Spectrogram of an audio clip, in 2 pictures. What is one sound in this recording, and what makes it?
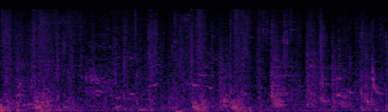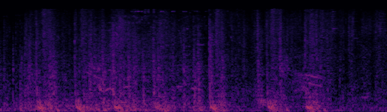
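Fire roars and crackles from an explosion.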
